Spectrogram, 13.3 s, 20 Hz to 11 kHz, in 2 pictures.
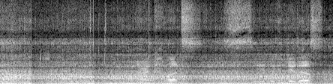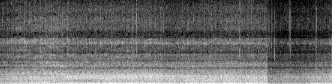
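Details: Detroit Diesel fire truck idling after charging wire fix, now charging at 13.09 V; steady low diesel rumble with smooth firing beat, no knocks or misses; normal idle.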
